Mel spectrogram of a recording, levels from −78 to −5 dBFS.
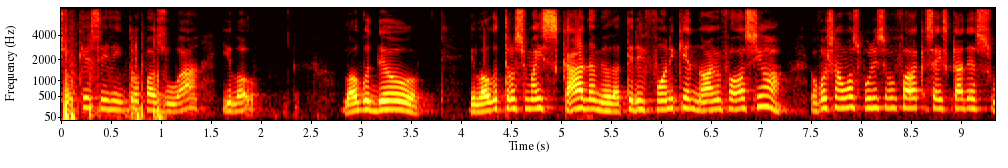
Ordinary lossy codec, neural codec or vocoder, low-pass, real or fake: none; none; none; real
